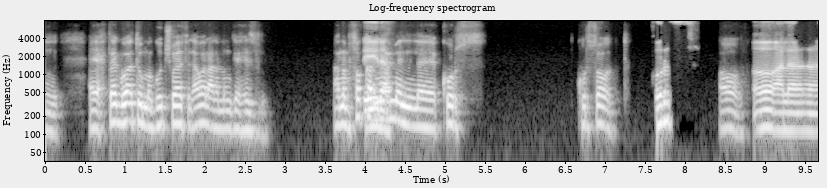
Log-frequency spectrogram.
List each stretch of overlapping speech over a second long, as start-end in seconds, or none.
none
